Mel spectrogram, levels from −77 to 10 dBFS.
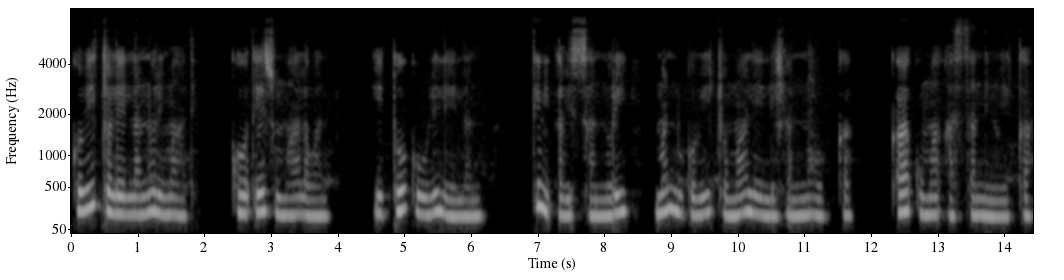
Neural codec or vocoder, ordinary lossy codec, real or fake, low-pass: none; AAC, 32 kbps; real; 7.2 kHz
